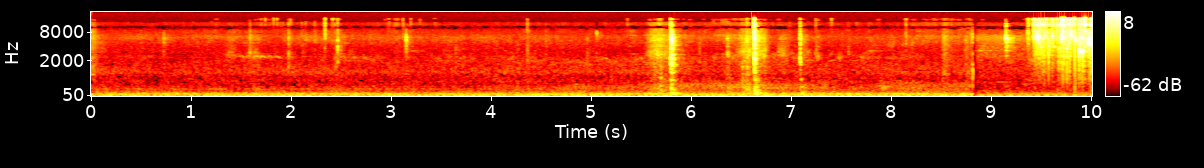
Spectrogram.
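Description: Low, steady rumble with two light clicks about six seconds in, as a fish fillet is turned in egg batter on a ceramic plate. A louder hiss comes in near the end.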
